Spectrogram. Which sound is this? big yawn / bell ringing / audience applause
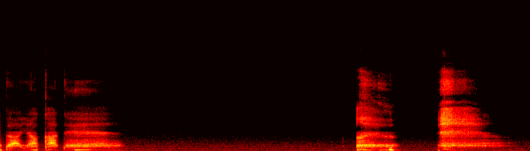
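big yawn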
